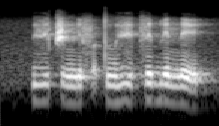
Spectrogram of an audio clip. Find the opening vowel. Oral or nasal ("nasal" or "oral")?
oral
